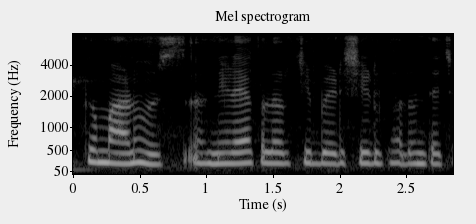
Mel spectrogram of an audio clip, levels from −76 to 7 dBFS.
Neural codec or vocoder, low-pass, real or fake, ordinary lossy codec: none; none; real; none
